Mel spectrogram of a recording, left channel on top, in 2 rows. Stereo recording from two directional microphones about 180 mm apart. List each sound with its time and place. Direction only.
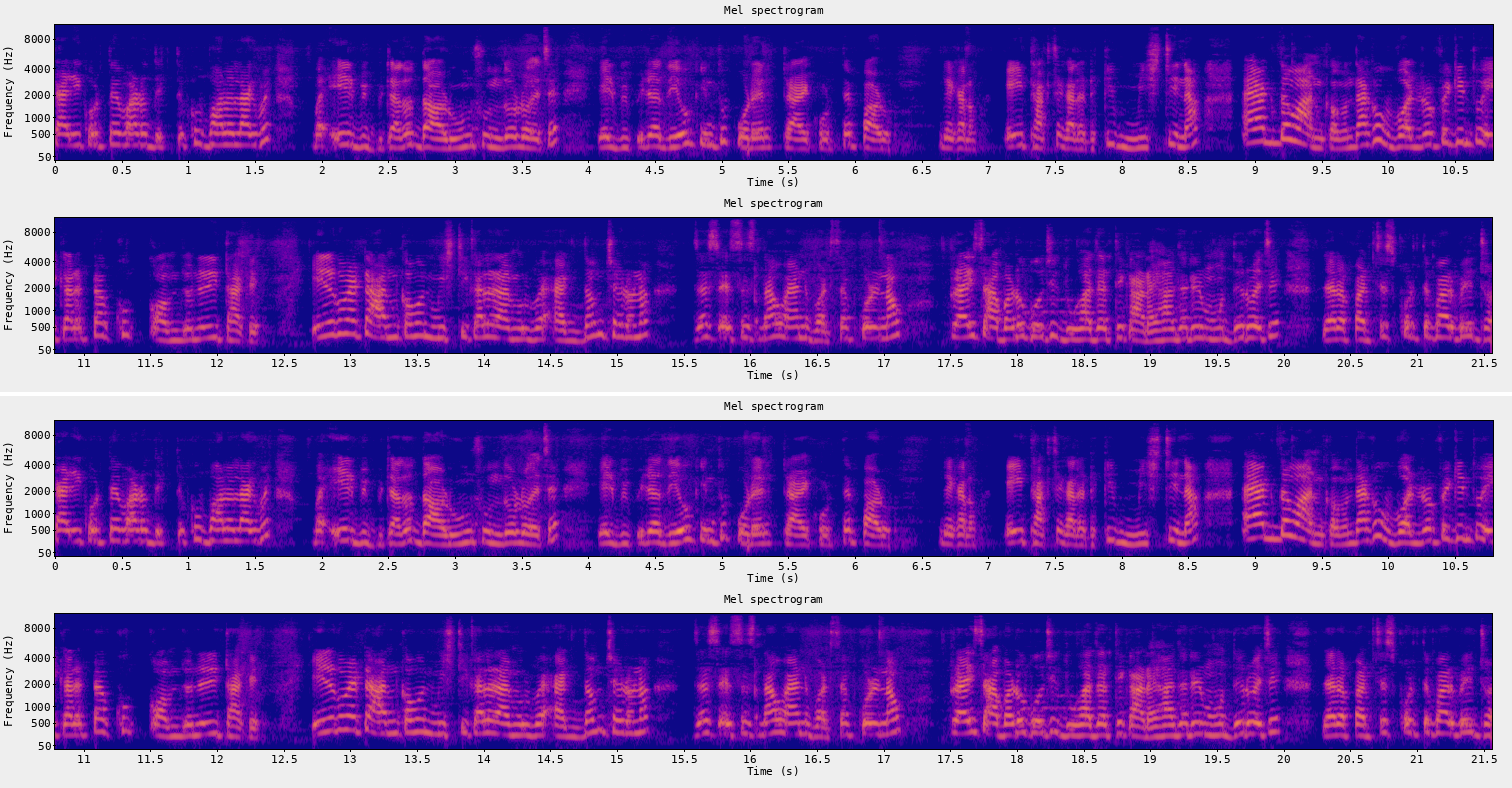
0.0 s a woman's voice: 15° left (ahead or behind)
